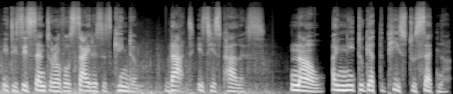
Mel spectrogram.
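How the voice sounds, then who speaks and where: Woman playing a solemn, low-voiced Egyptian priestess. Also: normal speed, darkish tone, a little hiss or hum, lightly acted. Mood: determined. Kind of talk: video game cutscene acting.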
